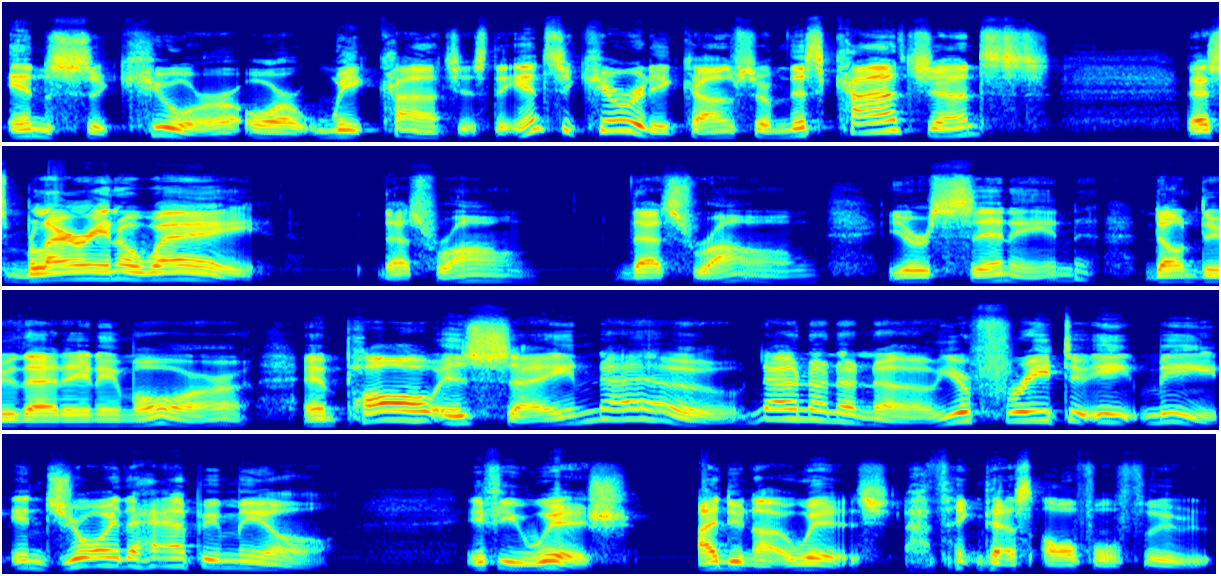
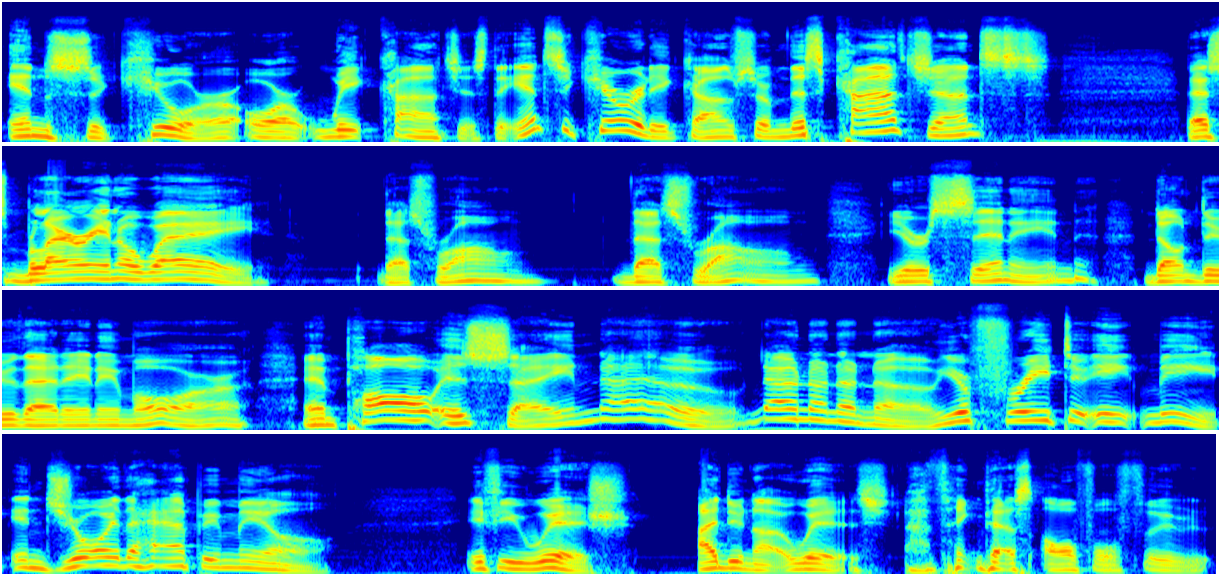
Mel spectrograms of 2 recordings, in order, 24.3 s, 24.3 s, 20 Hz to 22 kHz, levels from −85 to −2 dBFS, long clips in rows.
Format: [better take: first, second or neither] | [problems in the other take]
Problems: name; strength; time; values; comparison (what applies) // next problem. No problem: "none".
second | thin; somewhat; fading below 300 Hz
